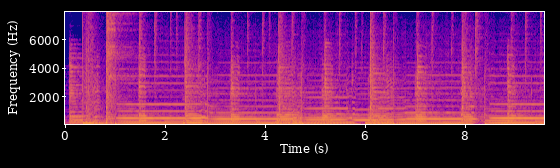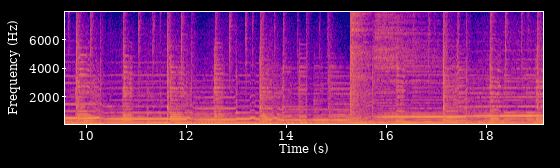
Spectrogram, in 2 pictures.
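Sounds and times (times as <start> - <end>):
rock band playing: 0.3 - 19.1
distorted electric guitar chords: 0.6 - 19.1.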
